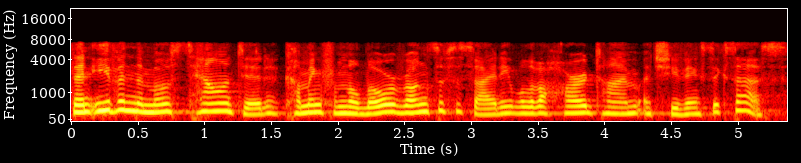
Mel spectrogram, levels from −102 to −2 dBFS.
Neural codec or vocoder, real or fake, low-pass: none; real; 7.2 kHz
